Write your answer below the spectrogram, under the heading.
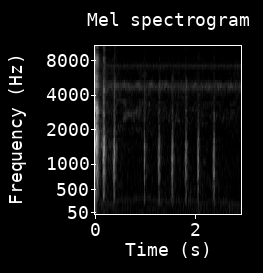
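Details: Hen giving a series of short clucks. They start loud and close together, then come softer and evenly spaced about every quarter second. A faint steady high-pitched hum runs underneath.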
